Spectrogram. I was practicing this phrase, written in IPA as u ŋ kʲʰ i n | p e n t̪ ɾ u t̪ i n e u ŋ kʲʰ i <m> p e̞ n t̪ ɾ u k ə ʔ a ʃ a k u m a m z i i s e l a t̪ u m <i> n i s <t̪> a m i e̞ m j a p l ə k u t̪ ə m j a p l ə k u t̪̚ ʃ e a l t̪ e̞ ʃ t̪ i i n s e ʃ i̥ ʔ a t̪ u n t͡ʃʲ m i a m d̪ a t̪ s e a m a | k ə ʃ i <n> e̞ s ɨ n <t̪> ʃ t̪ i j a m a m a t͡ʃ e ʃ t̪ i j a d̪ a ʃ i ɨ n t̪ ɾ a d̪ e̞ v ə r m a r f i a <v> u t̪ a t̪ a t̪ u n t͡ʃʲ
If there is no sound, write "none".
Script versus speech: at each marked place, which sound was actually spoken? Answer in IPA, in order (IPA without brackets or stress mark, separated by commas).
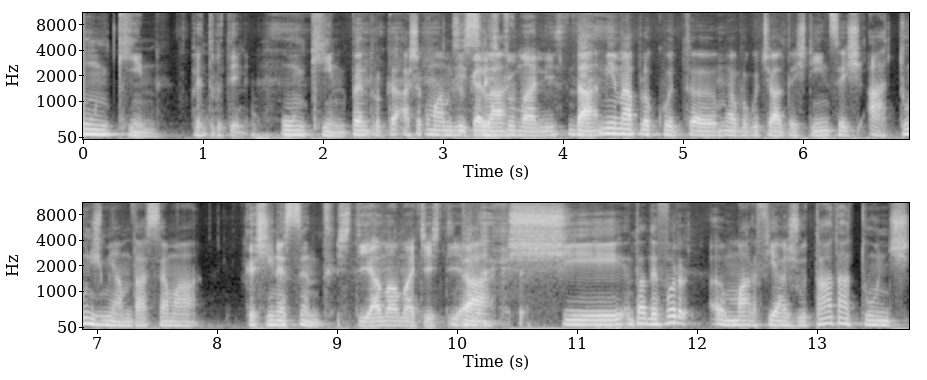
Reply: n, a, d̪, n, t̪, ʒ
